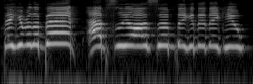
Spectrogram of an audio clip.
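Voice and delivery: high, loud gushing thank-yous; excited thanks. Real, not acted. Streamer thanking a chatter for bits, high and loud. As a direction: gush over the gift.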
